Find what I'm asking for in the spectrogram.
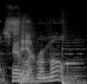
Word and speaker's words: San Ramon: Yeah, San Ramon.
